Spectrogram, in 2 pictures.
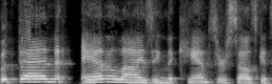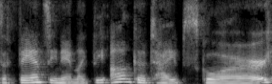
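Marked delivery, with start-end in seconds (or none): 3.5-5.4 light put-on, slightly posh educated British accent. Joking about the fancy name for cancer tests, a little bit British and educated. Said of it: "a little bit British and educated".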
